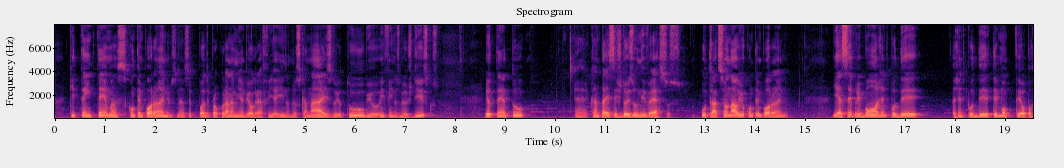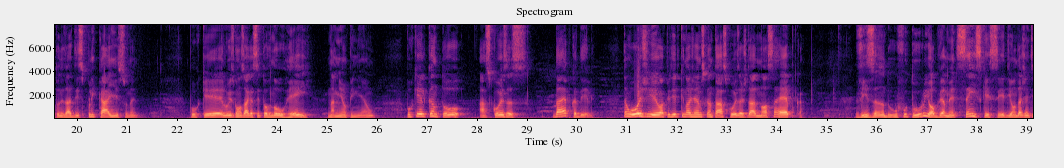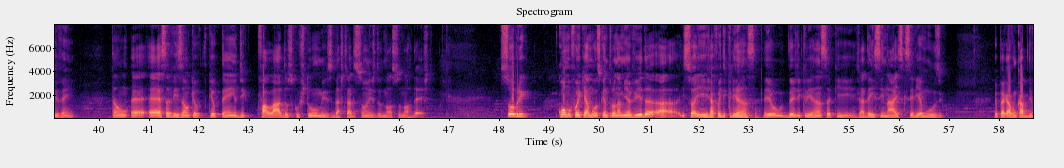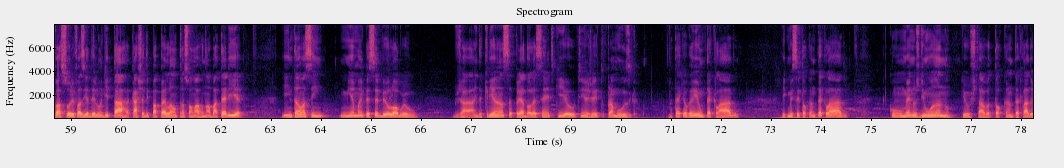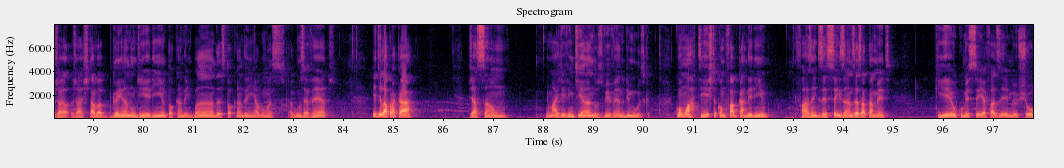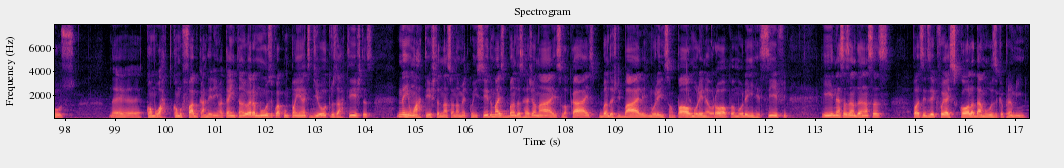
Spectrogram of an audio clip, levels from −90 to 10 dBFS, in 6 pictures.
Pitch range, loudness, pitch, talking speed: 100-130 Hz, -17 LUFS, 115 Hz, 145 wpm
